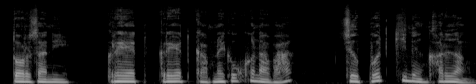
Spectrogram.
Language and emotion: Bodo, fearful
